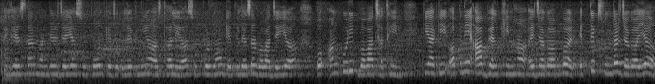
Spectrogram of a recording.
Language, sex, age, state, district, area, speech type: Maithili, male, 30-45, Bihar, Supaul, rural, spontaneous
